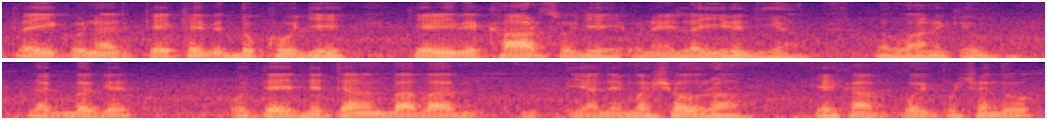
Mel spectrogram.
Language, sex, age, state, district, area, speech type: Sindhi, male, 60+, Maharashtra, Thane, urban, spontaneous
